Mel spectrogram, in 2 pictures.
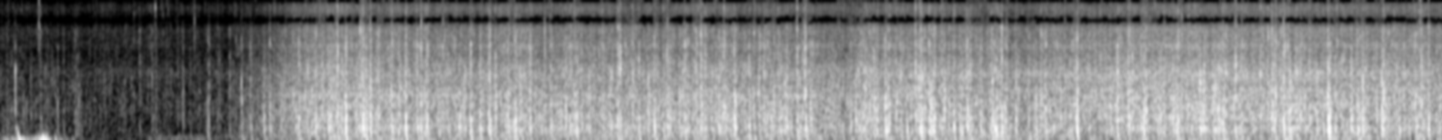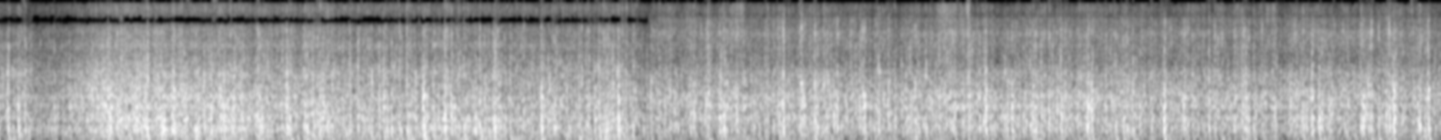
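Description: Heavy rain falling on a tarp overhead, a dense, steady hiss that comes in fully about two and a half seconds in, after a brief thump at the very start.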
